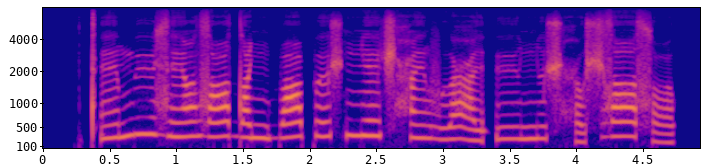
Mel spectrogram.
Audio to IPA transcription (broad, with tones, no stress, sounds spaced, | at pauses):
tʼ ẽ˩˧ m yː˥ z ẽː˧˥ zˤ ɑ˧˥ dˤ o˧ ɲ b ɑ˧˥ p ø˧˥ ʃ ɲ ẽː˥ ʃ ħ ẽ˧ v ɯ˩˧ ʕ e˩ ʔ yː˧ ɲ y˧ ʃ ħ o˩ ʃ zˤ eː˥ sˤ o˩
